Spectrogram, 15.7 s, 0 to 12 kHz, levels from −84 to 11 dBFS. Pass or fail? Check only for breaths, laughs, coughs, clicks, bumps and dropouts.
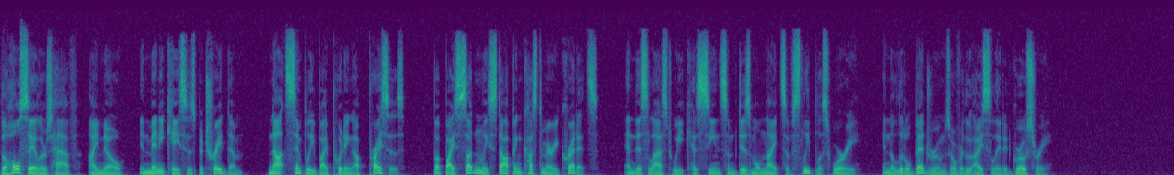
pass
